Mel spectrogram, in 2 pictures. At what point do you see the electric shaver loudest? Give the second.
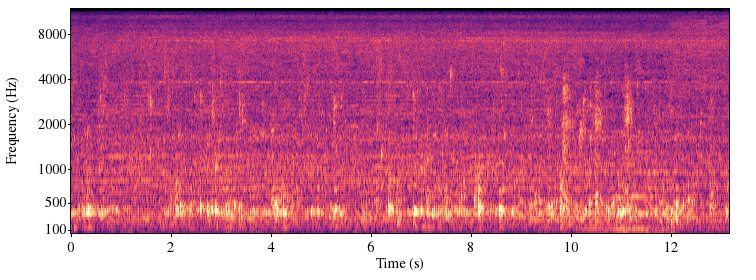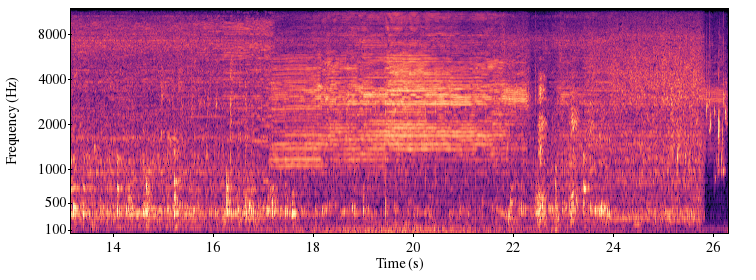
20 s.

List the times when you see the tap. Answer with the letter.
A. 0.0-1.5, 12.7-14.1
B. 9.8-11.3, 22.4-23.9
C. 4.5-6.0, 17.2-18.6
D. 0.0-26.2
D.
